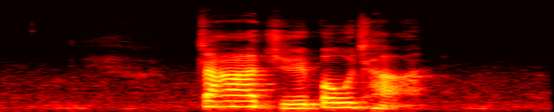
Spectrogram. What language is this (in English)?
Cantonese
